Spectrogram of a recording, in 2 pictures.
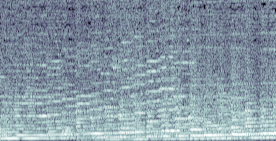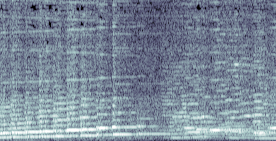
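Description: Violin playing a long, smoothly rising line that climbs steadily for about six seconds, then breaks into shorter held notes near the end.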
